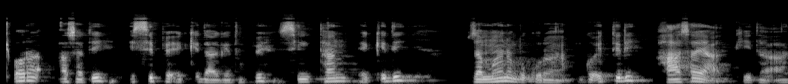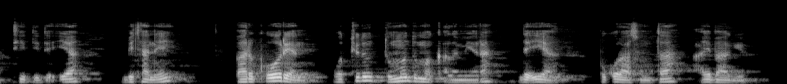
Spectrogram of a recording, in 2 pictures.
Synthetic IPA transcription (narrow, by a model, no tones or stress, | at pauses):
t͡ʃʼɔɾɐɐsɐt̪ɪɪsːɪpːɛʔɛkʼːɪd̪aːɡe̞ːt̪ɐpːɛsɪnt̪ːanɛkʼːɪd̪ɪ | zɐmːaːnɐbʊkʼʊɾaːɡɔʔɛt̪ːɪd̪ɪhaːsɐja̰ːkʰḭːt̪a̰ːʔaːt̪ʰːiːd̪ɪd̪ɛʔɪja | bɪt̪ɐnɛj | b̥ɐɾkʼo̞ːɾɪjɐnwɔt̪ːɪd̪ɔd̪ʊmːɐd̪ʊmːɐkʼɐlɐmɪjɐɾɐ | d̪ɛʔɪja | b̥ʊkʼʊɾaːsʊnt̪ːaɐ̰jbaːɡɪjɔ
